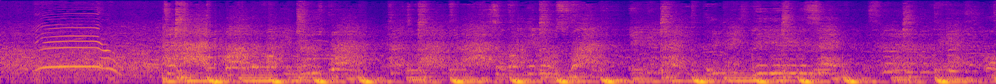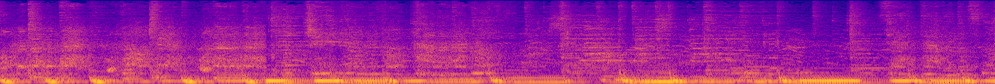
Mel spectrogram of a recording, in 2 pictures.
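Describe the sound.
A concert crowd at Gröna Lund's main stage in Stockholm cheers and whoops on a sunny evening. The loud, continuous mass of voices rises over driving music with a heavy, thumping bass.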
